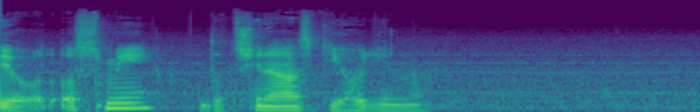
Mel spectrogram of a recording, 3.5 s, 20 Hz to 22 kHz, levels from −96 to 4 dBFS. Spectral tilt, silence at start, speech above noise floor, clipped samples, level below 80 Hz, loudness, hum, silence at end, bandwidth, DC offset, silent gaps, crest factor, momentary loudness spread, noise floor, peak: -5 dB/octave; 0 s; 23 dB; under 0.1%; -66 dBFS; -25 LUFS; none; 0 s; 14 kHz; under 0.1%; none; 22 dB; 25 LU; -47 dBFS; -4 dBFS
